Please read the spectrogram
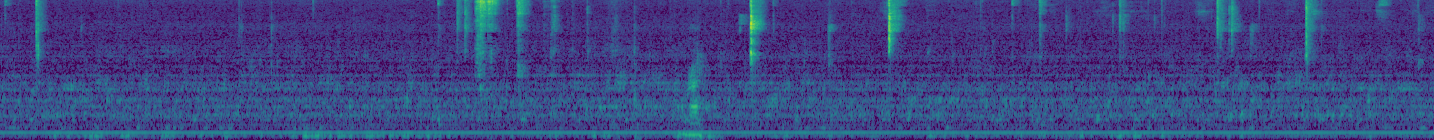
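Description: Food being prepared by hand at a kitchen counter: a handful of sharp clicks and clatters from utensils and containers, the loudest about halfway through, over a steady low hum.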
